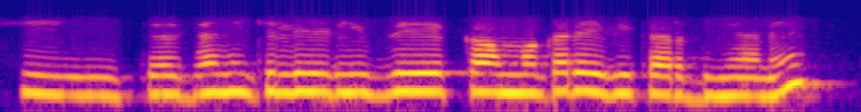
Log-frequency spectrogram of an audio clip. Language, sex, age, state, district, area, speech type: Punjabi, female, 30-45, Punjab, Muktsar, urban, conversation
